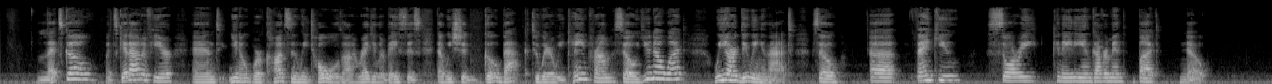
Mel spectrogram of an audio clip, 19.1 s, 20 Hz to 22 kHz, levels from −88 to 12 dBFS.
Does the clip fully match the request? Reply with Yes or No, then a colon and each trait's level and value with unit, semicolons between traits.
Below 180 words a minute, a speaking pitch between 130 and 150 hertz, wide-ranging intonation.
Yes: average, 140 wpm; medium, 140 Hz; wide, 6.6 semitones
